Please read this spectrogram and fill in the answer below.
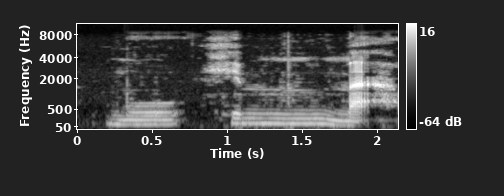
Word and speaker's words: مهمة: Muhimma with the doubled M there.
